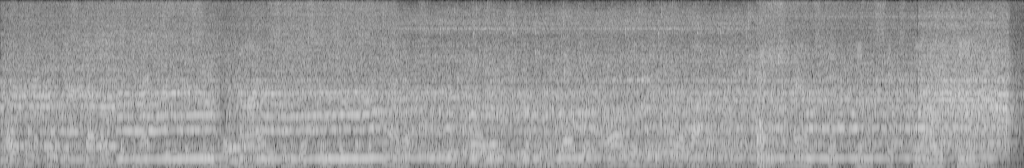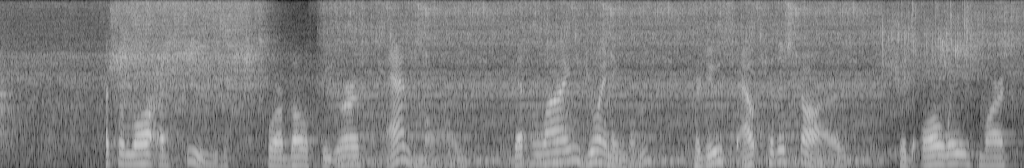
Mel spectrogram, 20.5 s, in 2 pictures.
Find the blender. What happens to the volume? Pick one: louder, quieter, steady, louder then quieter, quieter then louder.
steady.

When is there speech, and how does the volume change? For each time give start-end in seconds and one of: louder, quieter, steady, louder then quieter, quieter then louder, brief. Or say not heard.
0.0-9.9 steady
11.3-20.4 steady.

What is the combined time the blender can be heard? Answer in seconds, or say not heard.
10 s.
